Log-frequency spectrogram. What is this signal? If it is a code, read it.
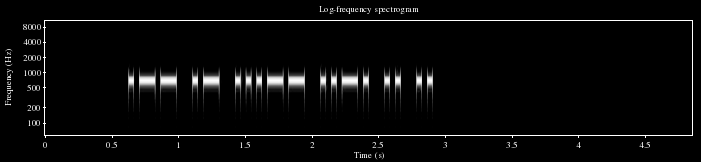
Morse code, heard as a keyed tone, about 30 wpm, 700 Hz. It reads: WA3FII
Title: USA Call Signs - 6 Characters - Repeated 2x - 30wpm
